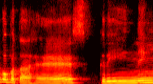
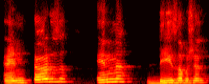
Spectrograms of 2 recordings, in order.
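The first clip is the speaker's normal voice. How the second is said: very slow, drawn out, a touch higher; slow emphasis; 3 semitones higher, much slower than usual. Shown as a demonstration. Teacher stressing the key phrase for students, very slow. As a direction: stretch the phrase for note-taking. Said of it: "slow emphatic key phrase".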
